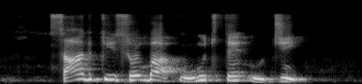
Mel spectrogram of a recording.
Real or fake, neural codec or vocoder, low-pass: fake; codec, 24 kHz, 1.2 kbps, DualCodec; 10.8 kHz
